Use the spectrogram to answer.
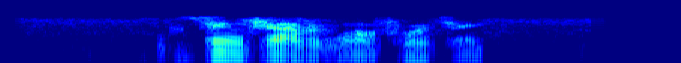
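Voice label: Police Southwest District Disp, radio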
